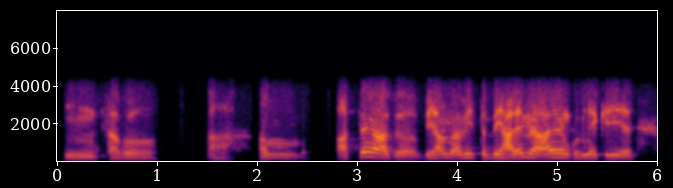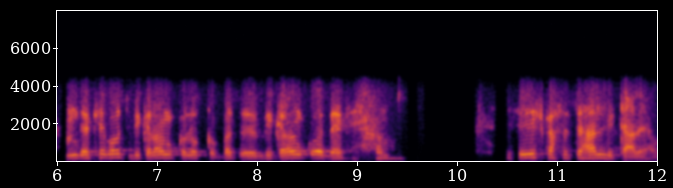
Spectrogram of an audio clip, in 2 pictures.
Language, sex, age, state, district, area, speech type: Hindi, male, 18-30, Bihar, Begusarai, rural, conversation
